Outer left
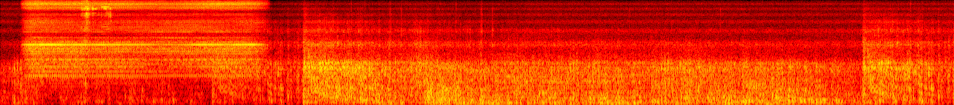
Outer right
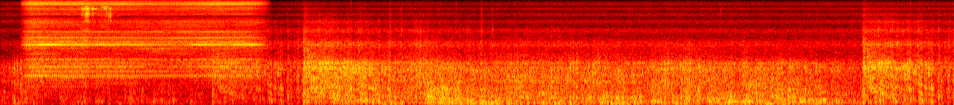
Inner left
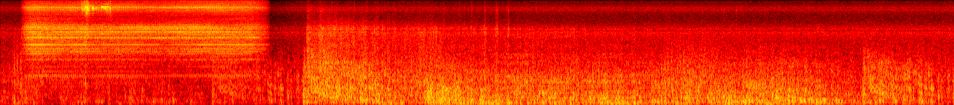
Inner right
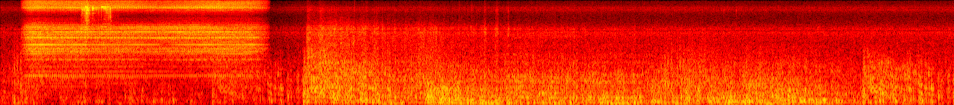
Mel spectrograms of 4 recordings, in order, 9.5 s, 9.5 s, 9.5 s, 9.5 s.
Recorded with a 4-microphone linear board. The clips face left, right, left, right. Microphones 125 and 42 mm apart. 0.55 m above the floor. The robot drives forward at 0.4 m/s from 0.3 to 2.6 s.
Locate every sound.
0.8 s keys jangling: 25° left (ahead or behind), 0.5 m; by 1.2 s 20° left (ahead or behind), 0.6 m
